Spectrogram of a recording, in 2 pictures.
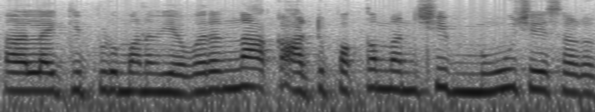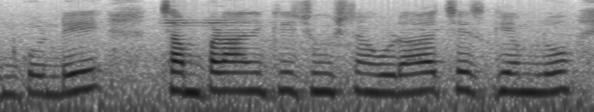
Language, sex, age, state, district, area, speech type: Telugu, female, 18-30, Andhra Pradesh, Krishna, urban, spontaneous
